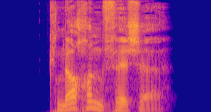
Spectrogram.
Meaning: nominative/accusative/genitive plural of Knochenfisch
- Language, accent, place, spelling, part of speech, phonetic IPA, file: German, Germany, Berlin, Knochenfische, noun, [ˈknɔxn̩ˌfɪʃə], De-Knochenfische.ogg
